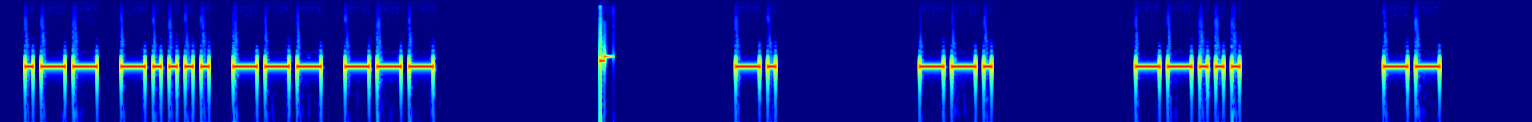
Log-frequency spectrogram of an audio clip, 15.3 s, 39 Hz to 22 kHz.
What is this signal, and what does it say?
Morse code, heard as a keyed tone, about 15 wpm, spaced as for 8 wpm, 700 Hz. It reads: W6OO NG7M
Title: USA Call Signs - 4 Characters - 6x Character Spacing - 15wpm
